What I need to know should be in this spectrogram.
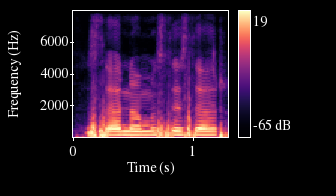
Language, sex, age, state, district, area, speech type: Telugu, female, 30-45, Andhra Pradesh, Bapatla, urban, spontaneous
